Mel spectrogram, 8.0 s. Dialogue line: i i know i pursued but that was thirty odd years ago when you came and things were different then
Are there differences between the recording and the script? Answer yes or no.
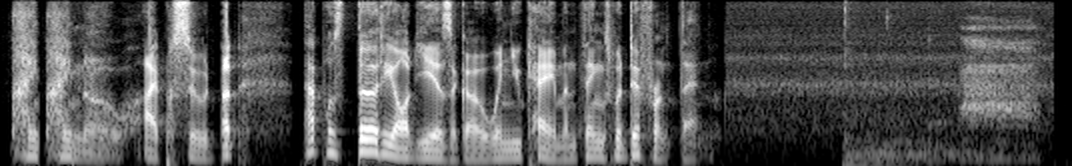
no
